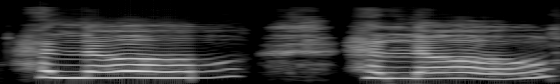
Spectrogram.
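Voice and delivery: high, rising cartoonish hello; sing-song hello. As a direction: chirp a bright greeting to each viewer. Sing-song greeting shout-outs.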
